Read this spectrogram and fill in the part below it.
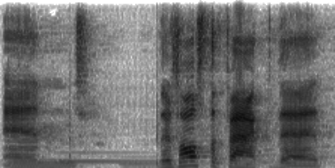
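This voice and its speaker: Loud ranting man, bright lo-fi voice. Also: mid-range voice, big pitch swings, slow, faint music behind. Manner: loud, ranting, frequent swearing. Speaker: gaming vlogger. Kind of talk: casual rambling chat while playing a game.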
